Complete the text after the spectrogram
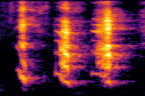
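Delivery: sudden high laugh; high burst of laughter. Real, not acted. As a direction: laugh out loud, pitched high. Laughing at the doctor's order.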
